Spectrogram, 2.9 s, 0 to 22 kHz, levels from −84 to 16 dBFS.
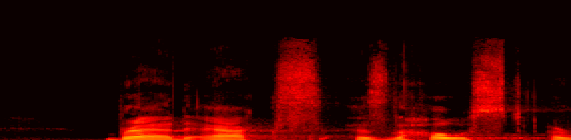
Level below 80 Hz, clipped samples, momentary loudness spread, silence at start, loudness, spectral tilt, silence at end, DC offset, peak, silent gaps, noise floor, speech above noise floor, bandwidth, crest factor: -76 dBFS; under 0.1%; 13 LU; 0.55 s; -31 LUFS; -5 dB/octave; 0 s; under 0.1%; -12 dBFS; none; -72 dBFS; 41 dB; 16 kHz; 18 dB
